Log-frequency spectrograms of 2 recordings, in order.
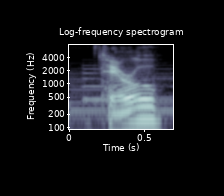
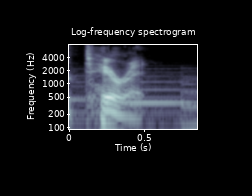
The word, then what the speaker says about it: tarot: mostly sold tarot cards tarot yeah I think that's tarot or teret I think the I think the second I was going to say I think the second T is silent tarot cards yeah I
